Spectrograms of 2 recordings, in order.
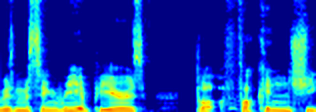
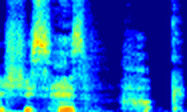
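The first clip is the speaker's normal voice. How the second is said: normal talking voice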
